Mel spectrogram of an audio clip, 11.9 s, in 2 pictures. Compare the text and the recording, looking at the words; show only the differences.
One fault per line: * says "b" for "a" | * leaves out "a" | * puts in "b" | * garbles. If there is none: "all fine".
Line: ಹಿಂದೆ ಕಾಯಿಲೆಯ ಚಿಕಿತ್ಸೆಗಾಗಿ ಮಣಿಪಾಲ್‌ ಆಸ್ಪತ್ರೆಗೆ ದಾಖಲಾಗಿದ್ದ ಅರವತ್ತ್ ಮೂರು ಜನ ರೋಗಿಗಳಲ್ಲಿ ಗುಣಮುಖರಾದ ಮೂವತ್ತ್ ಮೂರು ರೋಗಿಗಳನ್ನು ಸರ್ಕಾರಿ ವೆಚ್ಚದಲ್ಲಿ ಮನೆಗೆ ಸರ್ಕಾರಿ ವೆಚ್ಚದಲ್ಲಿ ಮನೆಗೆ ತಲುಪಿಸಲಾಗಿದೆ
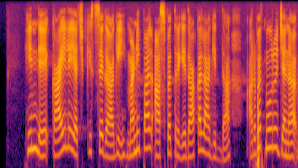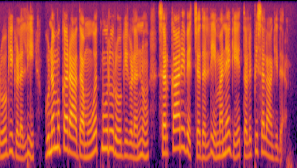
* leaves out "ಸರ್ಕಾರಿ ವೆಚ್ಚದಲ್ಲಿ ಮನೆಗೆ"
